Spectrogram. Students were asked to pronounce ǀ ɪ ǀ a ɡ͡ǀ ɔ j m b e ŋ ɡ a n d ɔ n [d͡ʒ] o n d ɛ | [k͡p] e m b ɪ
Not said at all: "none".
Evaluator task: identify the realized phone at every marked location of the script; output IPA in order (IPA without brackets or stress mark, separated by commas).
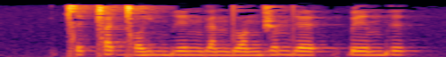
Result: d͡ʒ, k͡p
